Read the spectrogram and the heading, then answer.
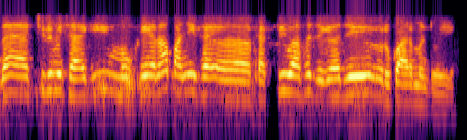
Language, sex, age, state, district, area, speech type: Sindhi, male, 45-60, Delhi, South Delhi, urban, conversation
